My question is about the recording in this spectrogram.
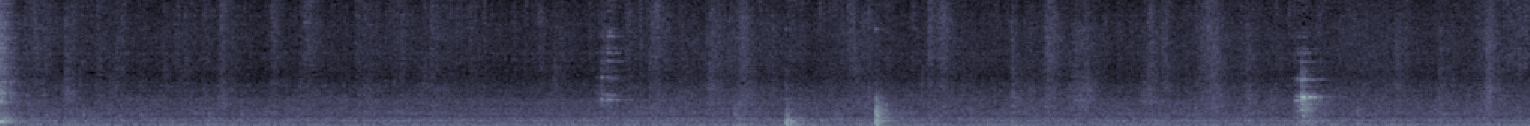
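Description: Saucepan of water at a full rolling boil with gnocchi cooking in it: a steady bubbling hiss, with a few light clinks about five, six and nine seconds in.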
